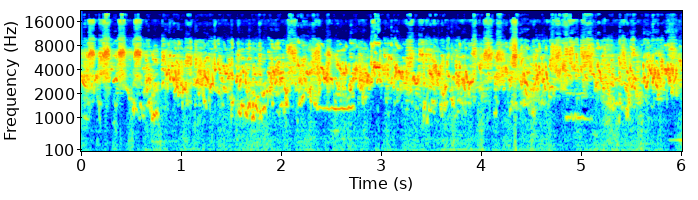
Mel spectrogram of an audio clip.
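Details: Baby budgerigar song of continuous bright tweeting and warbling, with a couple of short clear whistled notes within the chatter.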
